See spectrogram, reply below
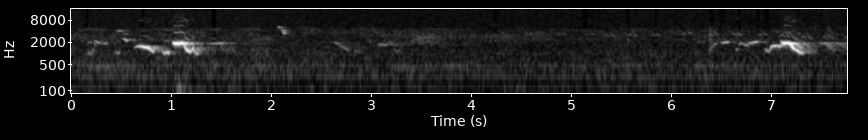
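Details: A Eurasian Golden Oriole in Central Russia gives two rich, fluting phrases that slur downward, about six seconds apart, with quiet background hiss between them.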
